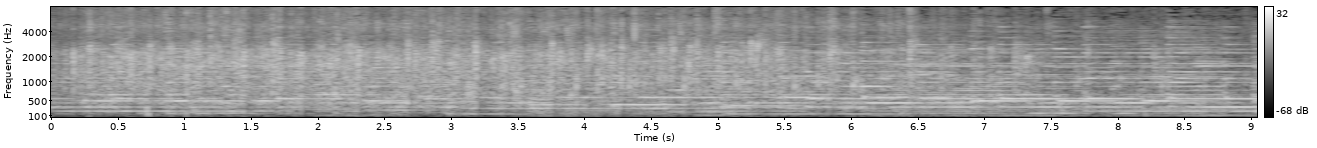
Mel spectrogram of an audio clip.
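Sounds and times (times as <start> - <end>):
audience clapping: 0.0 - 8.1.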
